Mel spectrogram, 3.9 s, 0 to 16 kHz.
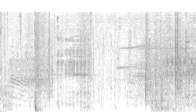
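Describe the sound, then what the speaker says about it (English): Sheep in Red Dead Redemption 2 bleat several times across the stretch, wavering animal cries over a low game ambience, with a louder bleat near the end. "Fine sheep."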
